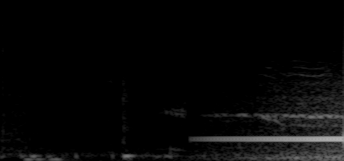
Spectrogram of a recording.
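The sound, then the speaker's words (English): A telephone ring tone in a film scene: after a brief stretch of low rumble, a steady electronic tone sounds and holds, swelling louder through the end, with no talking. “And if you listen to that phone call, that's the fork in the road of how you're going to take the rest of the movie.”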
